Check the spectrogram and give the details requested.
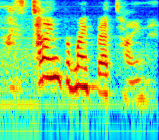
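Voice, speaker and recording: A woman with an extremely high, lively voice tells a story and chats in character. She plays at being a cartoon mouse girl, with a childlike, playful manner and animated swings in pitch. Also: a little hiss or hum. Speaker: storyteller in costume. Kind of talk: in-character storytime reading and chat.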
